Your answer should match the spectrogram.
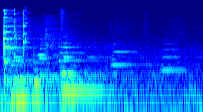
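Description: Tableware clinking sharply at the start and ringing briefly, with a second lighter clink just after, over soft background music.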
